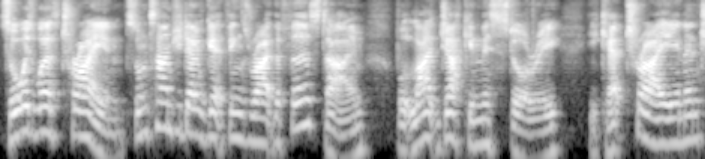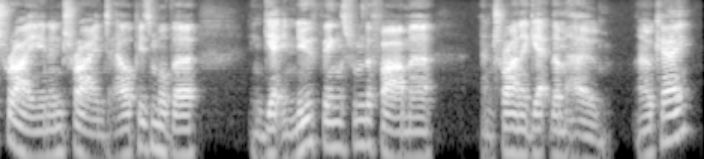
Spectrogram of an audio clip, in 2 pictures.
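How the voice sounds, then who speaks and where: Guy reading kids a bedtime story, real slow, voice goes up and down a lot, gentle. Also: mid-range voice, expressive. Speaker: bedtime story reader and host. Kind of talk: storytelling read aloud for children.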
